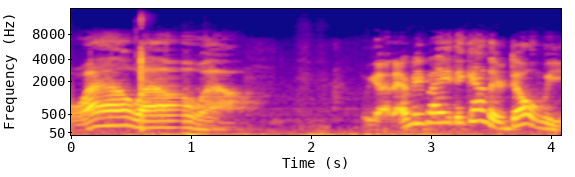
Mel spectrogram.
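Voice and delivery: loudspeaker announcement voice, high and swooping. In an actual-play game, Justine addresses everyone from a loudspeaker; Justine over a loudspeaker. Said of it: "you kind of hear via a loudspeaker. You hear the voice of Justine. / She's not in the room. / "Yes, Commander." / you kind of hear via a loudspeaker".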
